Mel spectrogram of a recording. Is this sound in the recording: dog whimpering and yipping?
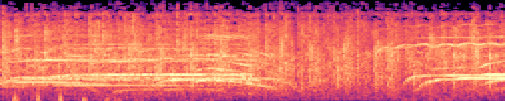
no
